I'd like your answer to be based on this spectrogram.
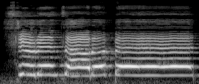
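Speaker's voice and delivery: very loud, high, slow sing-song bellow. A narrator's reading. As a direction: bellow it down the halls. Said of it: "Peeves bellowed".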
